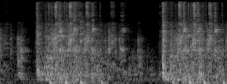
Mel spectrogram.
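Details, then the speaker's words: Murray Ultra 5hp 22-inch Tecumseh snowblower, no-start complaint, fuel on and primed, pulled with and without choke: quick chuffing pull bursts that never catch, no fuel heard coming. "No go there. I'll try it without the choke. Even when I hit that, I don't hear any fuel coming. So definitely not getting it to start there."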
